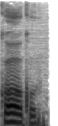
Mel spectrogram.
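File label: "kouko", Proto-Indo-European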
